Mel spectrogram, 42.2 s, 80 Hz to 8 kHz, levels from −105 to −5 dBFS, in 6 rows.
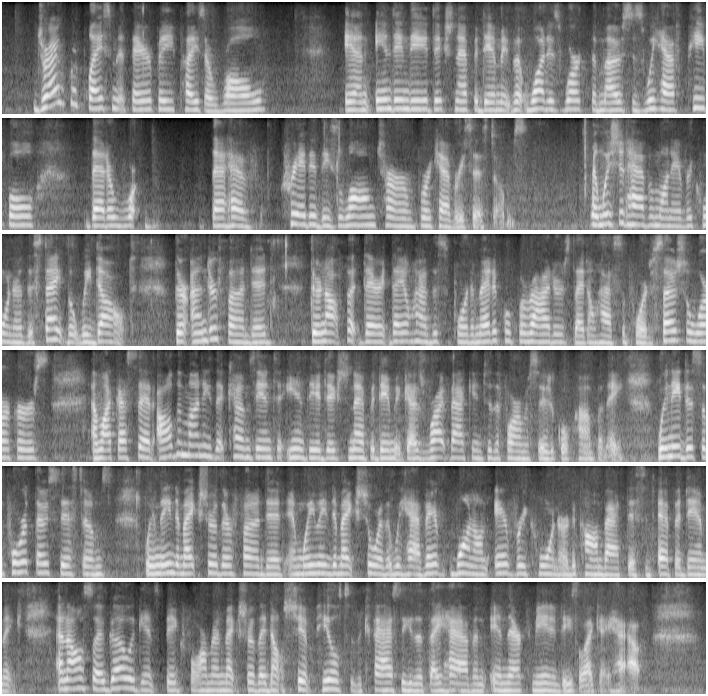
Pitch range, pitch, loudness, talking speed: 200-225 Hz, 215 Hz, -21 LUFS, 205 wpm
